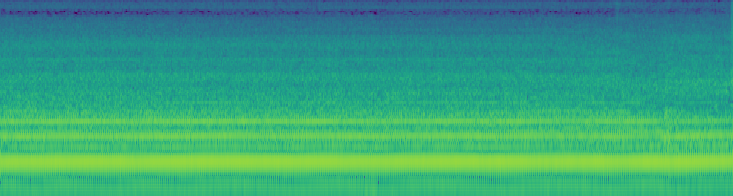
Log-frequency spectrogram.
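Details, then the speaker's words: Troy-Bilt mower with Honda engine, first run after carburetor cleaning and draining water-contaminated fuel, previously would not start: steady, fast, high-pitched drone with no dip or hunting; racing at high RPM, needs adjusting. "High RPM, we should adjust it. Okay."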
